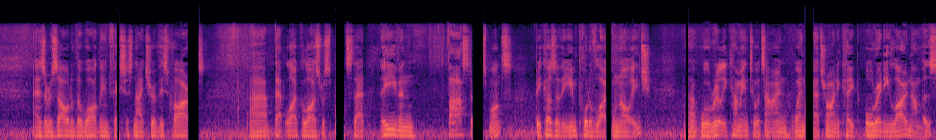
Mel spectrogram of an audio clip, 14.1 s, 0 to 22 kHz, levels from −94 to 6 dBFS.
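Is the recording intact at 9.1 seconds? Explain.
No. At 9.09 s the sound drops into a block of digital silence lasting about 85 ms, until 9.17 s. Samples were zeroed, which fits a 4096-sample buffer left unfilled in time. The abrupt cut and return are heard as a short hole.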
